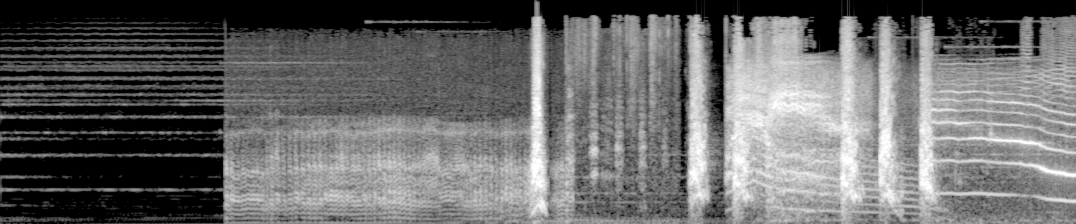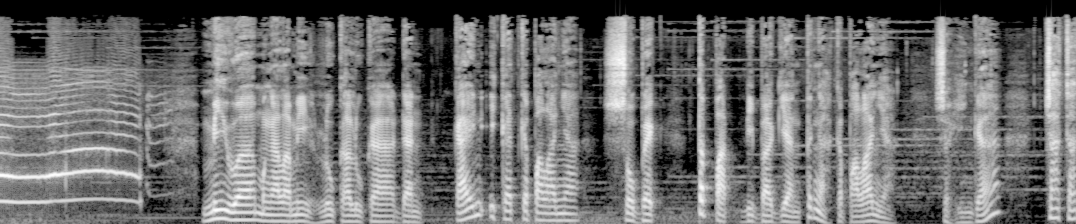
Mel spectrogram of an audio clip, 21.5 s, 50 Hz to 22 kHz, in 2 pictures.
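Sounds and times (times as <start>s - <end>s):
dog drawn-out wavering howl or whine: 2.3s - 6.0s, 6.9s - 12.2s
dog low growling rumble: 2.3s - 7.6s, 8.3s - 9.4s
dogs barking aggressively: 5.3s - 7.5s, 8.4s - 9.4s
speech: 13.0s - 21.5s.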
